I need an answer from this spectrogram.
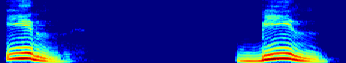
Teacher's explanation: রকে যখন কাসর দিয়ে সুকুন করা হবে তখন রটি উচ্চারণে লাইট হবে, পাতলা হবে, ঠিক আছে। অর্থাৎ সাকিন হারফ দিয়ে রকে সুকুন, ইর, বীর।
